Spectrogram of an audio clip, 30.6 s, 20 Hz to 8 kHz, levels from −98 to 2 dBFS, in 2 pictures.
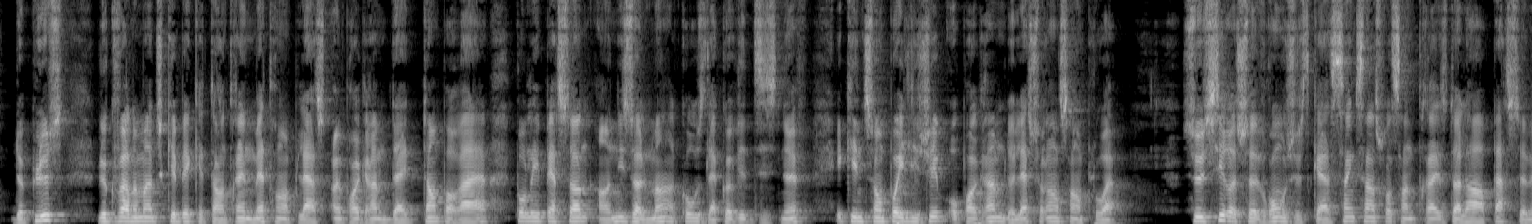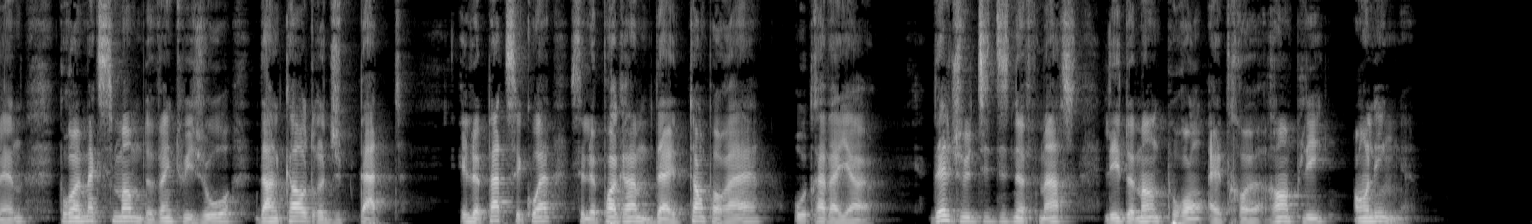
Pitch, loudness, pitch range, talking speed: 130 Hz, -24 LUFS, 120-140 Hz, 155 wpm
